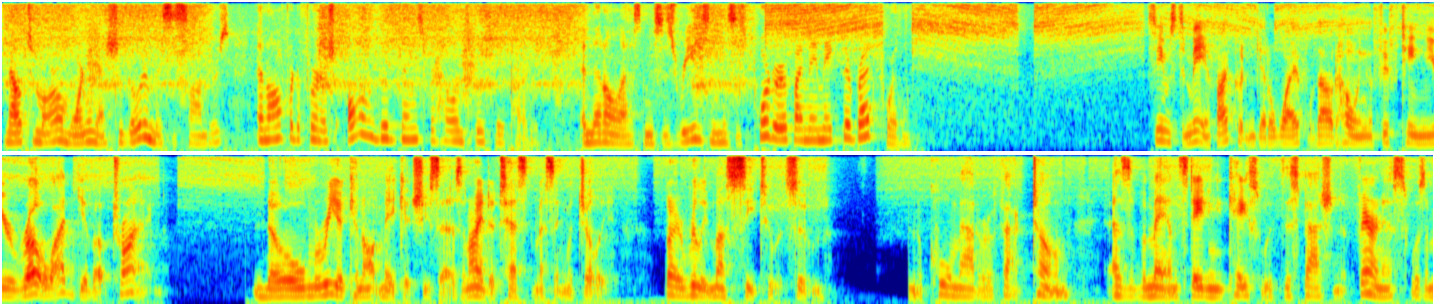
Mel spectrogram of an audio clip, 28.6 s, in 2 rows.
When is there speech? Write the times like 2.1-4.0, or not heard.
0.0-9.1, 11.4-15.9, 16.8-22.6, 23.4-28.5.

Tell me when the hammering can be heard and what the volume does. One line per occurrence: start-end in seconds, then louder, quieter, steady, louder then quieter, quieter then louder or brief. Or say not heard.
not heard.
